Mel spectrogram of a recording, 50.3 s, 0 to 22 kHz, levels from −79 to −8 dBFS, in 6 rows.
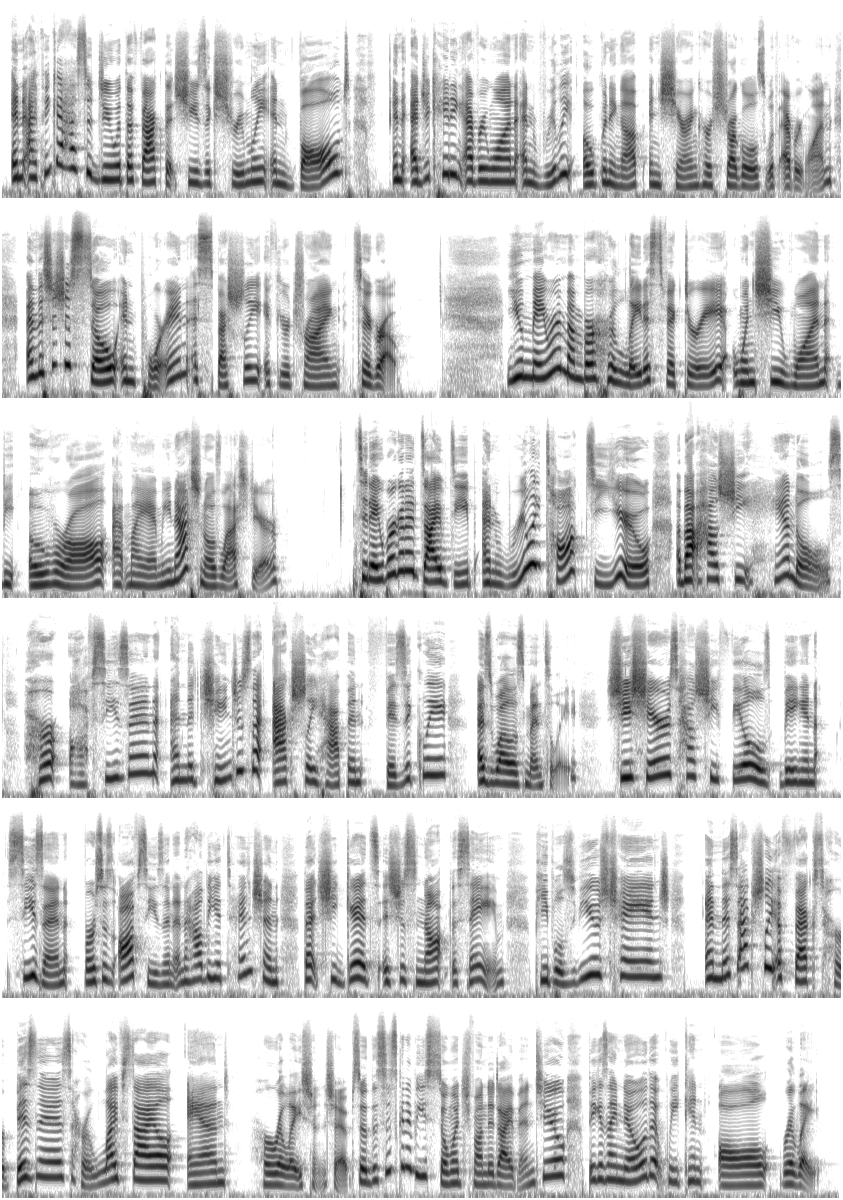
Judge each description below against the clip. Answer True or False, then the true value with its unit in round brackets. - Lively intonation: True (6.6 semitones)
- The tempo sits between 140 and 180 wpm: True (170 wpm)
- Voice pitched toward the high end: True (245 Hz)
